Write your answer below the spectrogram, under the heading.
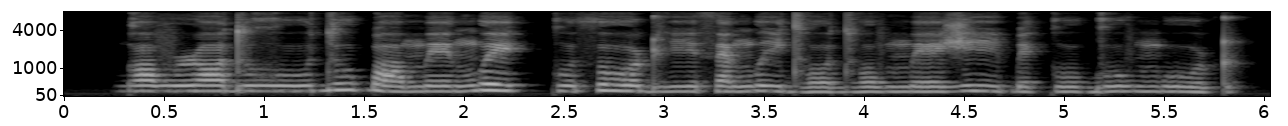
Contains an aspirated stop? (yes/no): no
